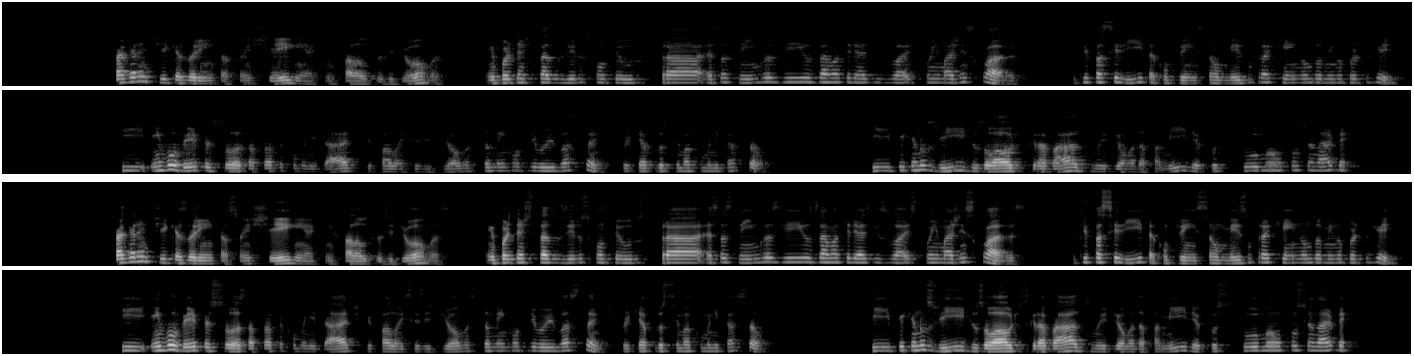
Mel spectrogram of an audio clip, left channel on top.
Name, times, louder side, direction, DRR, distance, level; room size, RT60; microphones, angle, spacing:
voice 1, 1.1-4.4 4.8-10.1 10.8-13.9 15.3-17.6 17.9-20.1 20.5-21.7 22.8-27.5, right 4 dB, 40° right, 0.3 m, -32 dB
4.5 x 3.1 x 3.2 m
head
